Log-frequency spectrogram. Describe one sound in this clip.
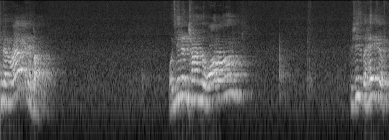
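A man speaks through a microphone in an echoing room.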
